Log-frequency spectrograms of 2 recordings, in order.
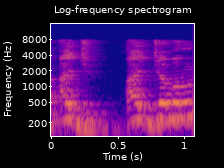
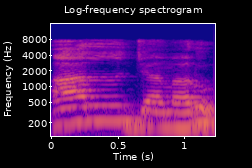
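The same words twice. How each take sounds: First: "अज जमलु" with the article turned into J; wrong reading, L dropped. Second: "अल जमलु" slowly, with a clear L; slow teaching model of "अल जमलु", L pronounced; correct reading, L sounded. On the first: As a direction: double the J, no L, in "अज जमलु". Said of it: "अज जमलु नहीं पढ़ा". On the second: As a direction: stretch out "अल जमलु", L apart from J. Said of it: "हमने क्या पढ़ा?". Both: Shown as a demonstration.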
